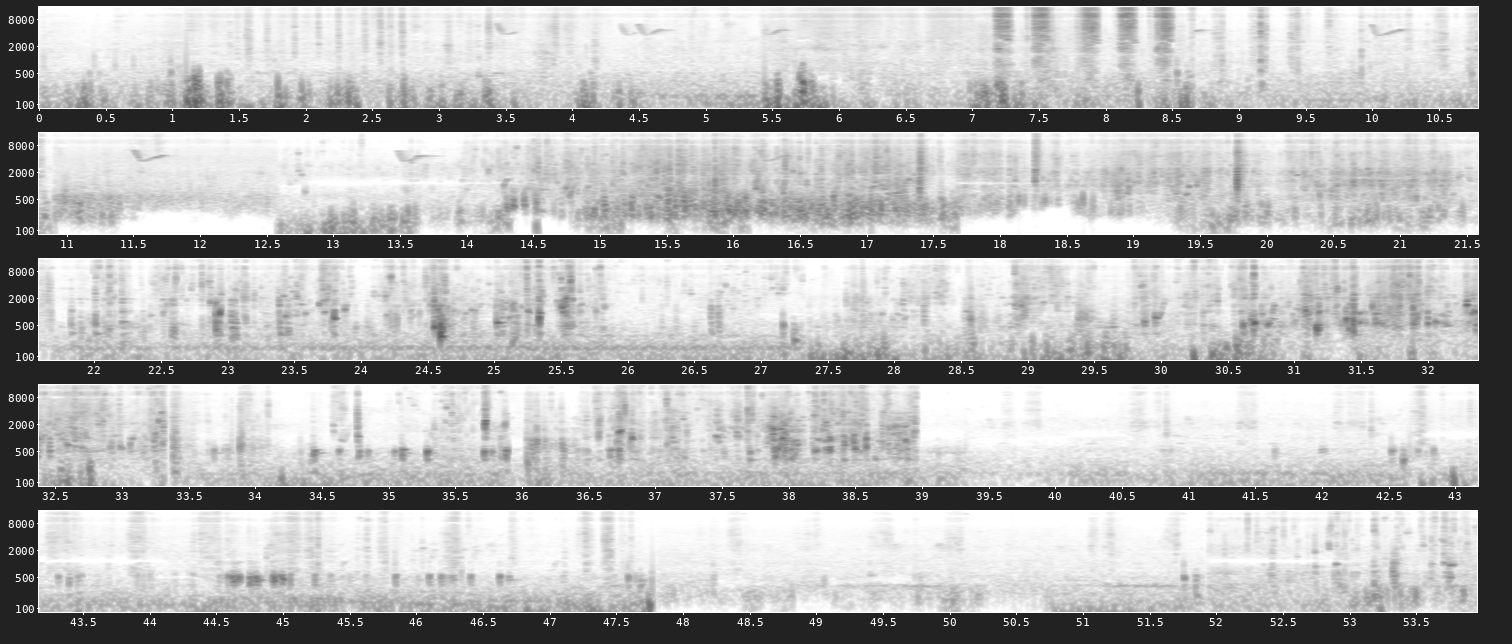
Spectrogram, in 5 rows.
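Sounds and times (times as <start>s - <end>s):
water splashing and trickling: 10.4s - 39.0s, 41.1s - 47.9s, 50.6s - 53.9s
hands splashing in bucket of water: 14.0s - 39.0s.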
